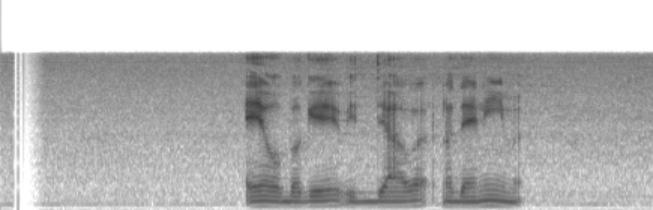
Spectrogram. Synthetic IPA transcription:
ejəobəɡeːʋid̪jaːʋə̰nod̪æniːmə̰

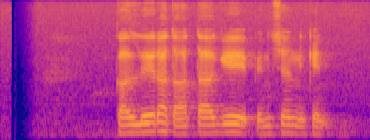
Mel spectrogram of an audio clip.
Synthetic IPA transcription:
kɐlːeːɾaːt̪aːt̪aːɡeːpenʃəniken

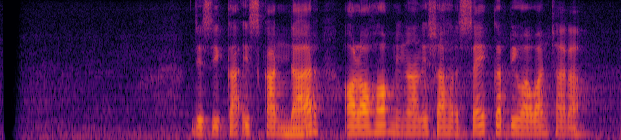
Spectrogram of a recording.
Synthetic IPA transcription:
d͡ʒəsikaʔiskandarʔɔlɔɦɔk̚niŋaliʃaɦərsekɨrdiwawaɲt͡ʃaɾa

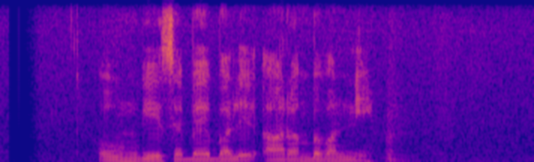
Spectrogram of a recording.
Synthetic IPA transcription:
ouŋɡeːsæbæːbaleʔaːɾambəʋanːe

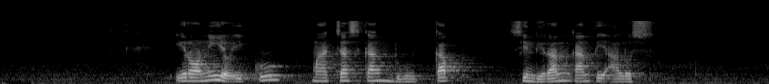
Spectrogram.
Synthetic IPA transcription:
ʔiɾɔnijɔikumad̥ʒ̥askaŋnd̪uŋkap̚ | sind̪iɾankant̪iʔalʊs

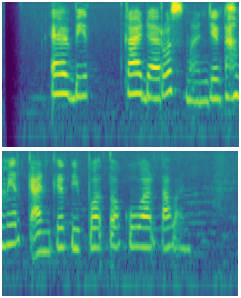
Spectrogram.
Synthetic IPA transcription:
ʔɛbit̪̚ | kadaɾusmand͡ʒɨŋamirkankɨrdipɔt̪ɔkuwart̪awa̰n

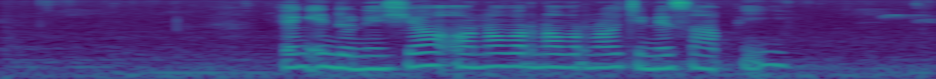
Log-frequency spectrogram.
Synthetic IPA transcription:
jɪŋind̪onesiaʔɔnɔwərnɔwərnɔd̥ʒ̥i̤nɪsapi

